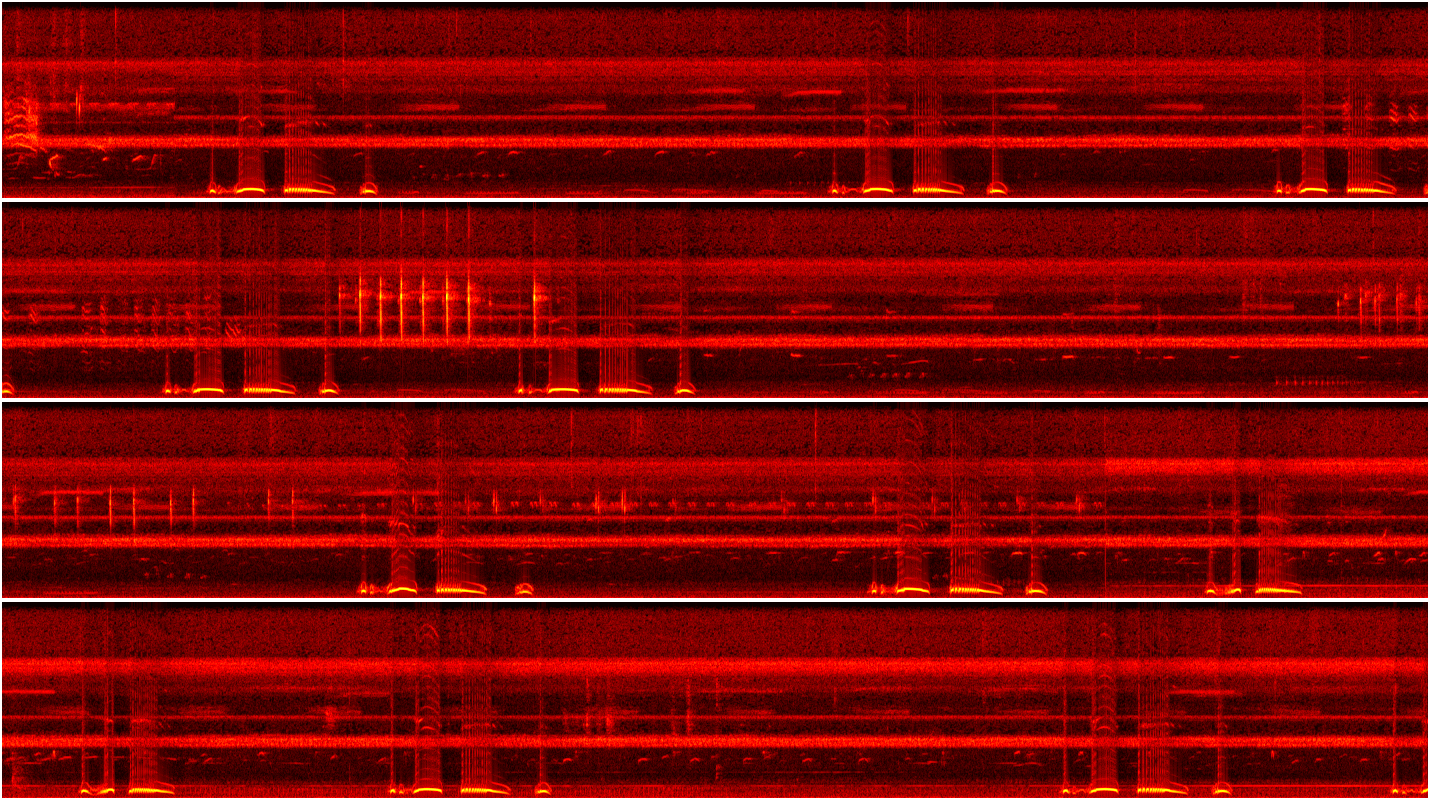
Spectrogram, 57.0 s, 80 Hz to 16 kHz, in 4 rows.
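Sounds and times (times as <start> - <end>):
dove cooing: 0.0 - 10.1, 12.4 - 14.5, 15.8 - 21.3, 32.0 - 34.0, 37.2 - 39.0, 39.8 - 50.5, 52.8 - 57.0.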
